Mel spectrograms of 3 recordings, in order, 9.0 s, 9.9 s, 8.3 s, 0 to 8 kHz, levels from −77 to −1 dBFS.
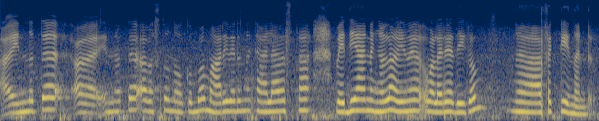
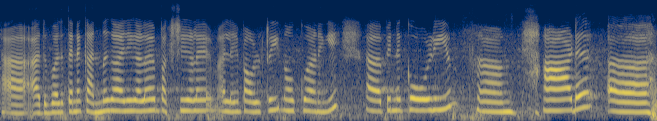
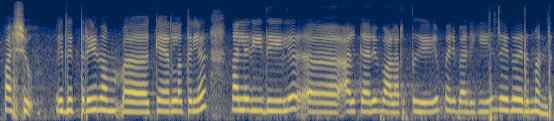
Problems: none marked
